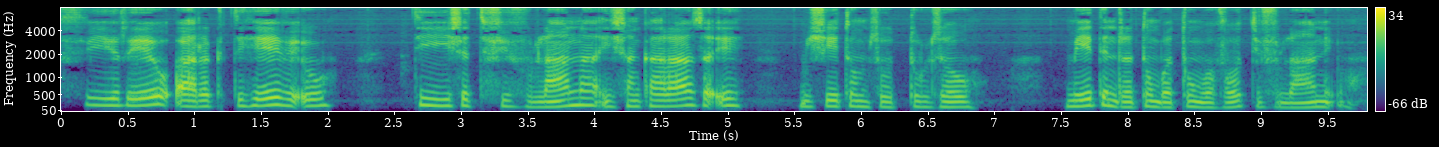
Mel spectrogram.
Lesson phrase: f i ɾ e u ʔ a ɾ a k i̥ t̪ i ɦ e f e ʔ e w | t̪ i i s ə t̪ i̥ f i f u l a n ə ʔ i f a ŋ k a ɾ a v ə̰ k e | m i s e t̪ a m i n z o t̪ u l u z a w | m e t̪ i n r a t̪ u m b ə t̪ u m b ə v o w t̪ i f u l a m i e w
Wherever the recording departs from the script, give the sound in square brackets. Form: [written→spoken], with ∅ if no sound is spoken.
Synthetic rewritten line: f i ɾ e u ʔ a ɾ a k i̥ t̪ i ɦ e [f→v] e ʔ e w | t̪ i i s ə t̪ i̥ f i [f→v] u l a n ə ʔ i [f→s] a ŋ k a ɾ a [v→z] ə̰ [k→ʔ] e | m i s e t̪ a m i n z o t̪ u l u z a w | m e t̪ i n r a t̪ u m b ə t̪ u m b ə v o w t̪ i [f→v] u l a [m→n] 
